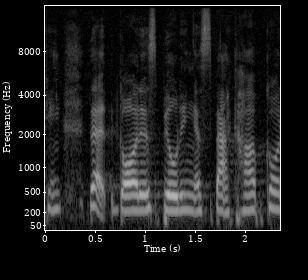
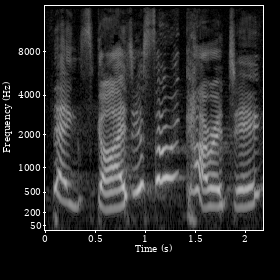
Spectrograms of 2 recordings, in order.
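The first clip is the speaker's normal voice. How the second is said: mock hurt sarcasm; 4 semitones higher, 11 dB louder than usual. Joking after losing her point.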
